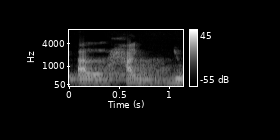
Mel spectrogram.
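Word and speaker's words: الحج: Nutquha mathala harfi G, ya. Membacanya seperti membaca huruf G dalam bahasa Indonesia. Nah. Contohnya di sini al-hajj, coba. Al-hajju.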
